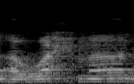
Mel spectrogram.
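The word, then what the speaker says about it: الرحمن: ഇവിടെ സാധാരണ സംഭവിക്കാറുള്ളൊരു പിഴവ്, അർ-റഹ്മാൻ എന്ന് പറയുന്ന പലപ്പോഴും അക്ഷരങ്ങൾ ഈ ഹായിലേക്ക് മാറിപ്പോവാൻ സാധ്യതയുണ്ട്. നമ്മുടെ തൊണ്ടയുടെ മധ്യഭാഗത്തിൽ നിന്ന് വരേണ്ട അക്ഷരമാണ്. അതുകൊണ്ട് അർ-റഹ്മാൻ എന്ന ആയിട്ട് തന്നെ ഉച്ചരിക്കാൻ വേണ്ടി ശ്രദ്ധിക്കേണ്ടതുണ്ട്.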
